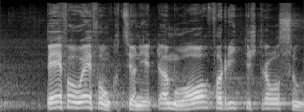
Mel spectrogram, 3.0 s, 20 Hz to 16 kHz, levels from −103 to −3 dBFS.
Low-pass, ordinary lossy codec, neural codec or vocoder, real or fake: 14.4 kHz; none; none; real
